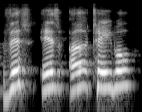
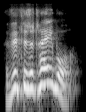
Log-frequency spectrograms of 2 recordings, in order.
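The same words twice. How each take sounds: First: Each word is said separately with breaks. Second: The words flow together without breaks. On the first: The speaker calls it wrong. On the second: The speaker calls it right.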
